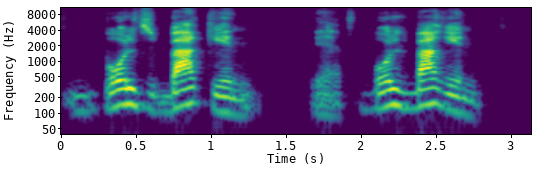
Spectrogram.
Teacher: Luego, pues vamos a usar el diptong en cuestión, pero la W se va a convertir en V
